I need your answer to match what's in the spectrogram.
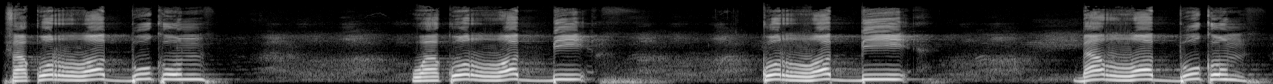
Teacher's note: dikamilkan, sempurnakan langsung ke ra tanpa ada gunnah. Jangan dilamakan. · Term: Idgham mutaqaribain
